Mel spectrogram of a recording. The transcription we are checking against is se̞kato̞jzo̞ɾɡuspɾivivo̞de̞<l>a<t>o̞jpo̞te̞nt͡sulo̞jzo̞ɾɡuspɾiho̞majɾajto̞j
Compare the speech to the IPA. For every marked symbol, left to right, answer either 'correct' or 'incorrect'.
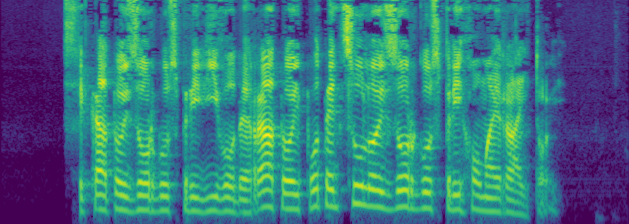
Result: incorrect: ɾ, correct

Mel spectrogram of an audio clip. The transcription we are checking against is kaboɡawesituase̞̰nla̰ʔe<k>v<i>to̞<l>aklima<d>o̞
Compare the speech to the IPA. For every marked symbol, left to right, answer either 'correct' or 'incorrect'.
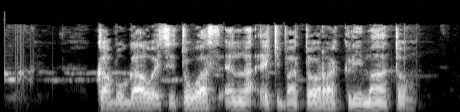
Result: correct, incorrect: a, incorrect: ɾ, incorrect: t

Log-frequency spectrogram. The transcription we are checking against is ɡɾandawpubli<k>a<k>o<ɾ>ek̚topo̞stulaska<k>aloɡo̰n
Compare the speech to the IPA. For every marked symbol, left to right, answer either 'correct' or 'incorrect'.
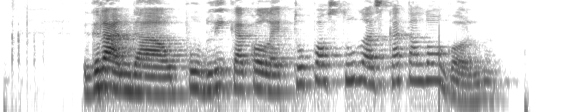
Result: correct, correct, incorrect: l, incorrect: t

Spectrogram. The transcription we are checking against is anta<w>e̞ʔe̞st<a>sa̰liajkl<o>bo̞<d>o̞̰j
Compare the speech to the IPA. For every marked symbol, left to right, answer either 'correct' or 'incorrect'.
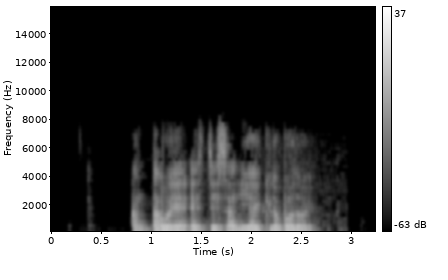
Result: correct, incorrect: i, correct, correct

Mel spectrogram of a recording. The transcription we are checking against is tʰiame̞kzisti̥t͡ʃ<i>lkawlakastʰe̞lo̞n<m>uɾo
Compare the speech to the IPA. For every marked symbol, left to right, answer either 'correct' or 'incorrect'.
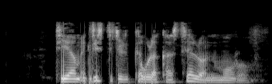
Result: correct, correct

